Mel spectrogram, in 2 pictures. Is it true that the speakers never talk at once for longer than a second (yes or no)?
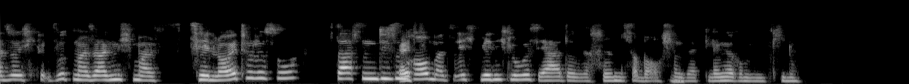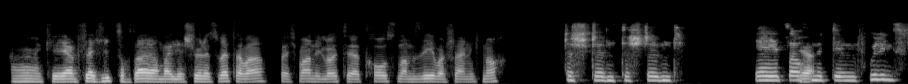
yes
